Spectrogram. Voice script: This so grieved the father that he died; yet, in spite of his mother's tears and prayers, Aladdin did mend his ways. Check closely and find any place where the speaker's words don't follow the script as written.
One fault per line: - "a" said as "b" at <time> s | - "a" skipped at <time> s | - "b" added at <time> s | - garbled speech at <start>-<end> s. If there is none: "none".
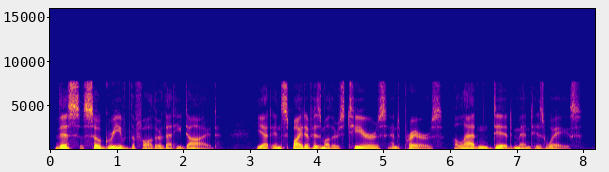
none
